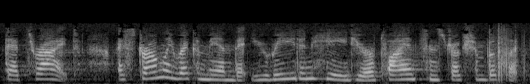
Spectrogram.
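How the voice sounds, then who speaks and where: Bright-voiced woman giving scripted safety advice. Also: fairly high pitch, moderate pace. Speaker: consumer safety expert. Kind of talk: scripted advice in radio announcement. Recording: echoing, faintly noisy lo-fi radio recording.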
